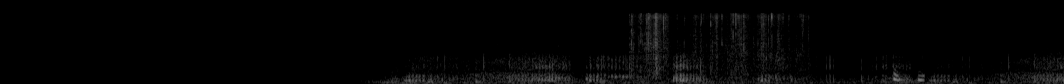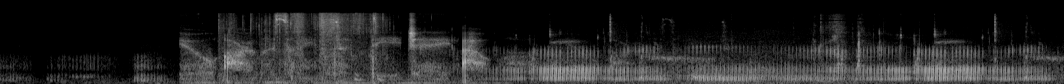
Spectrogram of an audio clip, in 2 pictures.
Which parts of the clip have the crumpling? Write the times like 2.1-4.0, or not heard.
6.2-8.1, 12.8-14.6.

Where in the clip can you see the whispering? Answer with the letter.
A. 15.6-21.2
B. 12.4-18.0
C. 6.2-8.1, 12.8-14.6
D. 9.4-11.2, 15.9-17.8
B.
